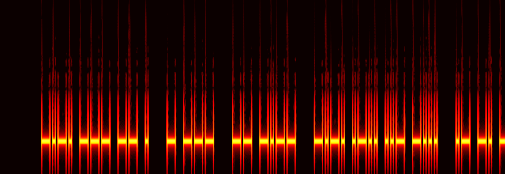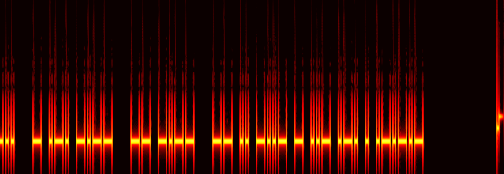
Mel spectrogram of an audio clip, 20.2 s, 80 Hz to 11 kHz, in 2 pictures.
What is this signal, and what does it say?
Morse code, heard as a keyed tone, about 22 wpm, 700 Hz. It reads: COME TO MY CLUB AND TRY MY MIXTURE.
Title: Sentences from Top 1500 Words 22wpm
